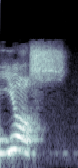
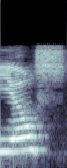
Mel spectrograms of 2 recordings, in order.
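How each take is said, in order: First: The vowel after y is a thick, rounded o. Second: The vowel after y is a thin, open a. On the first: The speaker calls it wrong. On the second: The speaker calls it right.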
